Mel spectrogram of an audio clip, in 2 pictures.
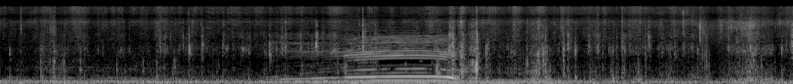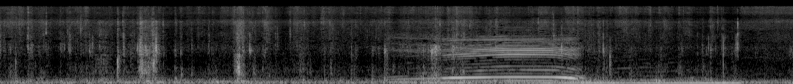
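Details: Red Angus replacement heifers at a livestock auction in Lewistown, Montana, on 30 January 2024, giving two long, drawn-out harmonic moos, each rising then falling, about nine seconds apart, over steady low rumbling and clatter of the sale barn.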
